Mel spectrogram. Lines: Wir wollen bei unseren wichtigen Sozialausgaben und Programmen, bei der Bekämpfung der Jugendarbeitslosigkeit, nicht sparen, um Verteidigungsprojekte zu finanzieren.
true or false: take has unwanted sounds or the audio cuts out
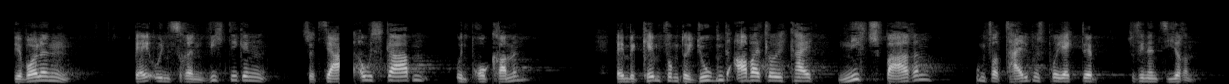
true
